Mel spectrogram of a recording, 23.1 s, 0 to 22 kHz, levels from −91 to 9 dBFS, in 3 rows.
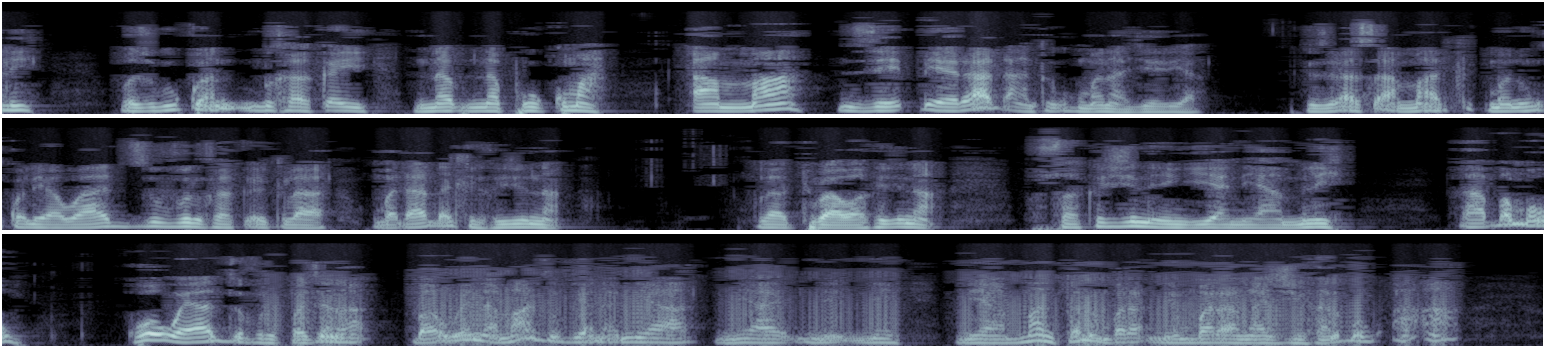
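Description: Across the whole clip the speech has a ringing, washy quality with a hiss that swells and falls along with the signal, and nothing is heard above about 15.4 kHz. The damage is heavy, and the sound points to low-bitrate encoding, likely WMA compression at around 24 kbps: a transform codec working in long blocks smears its quantisation noise over tens of milliseconds and, short of bits, drops weaker spectral lines altogether, leaving the ringing, washy residue heard here.

At 4.57 to 4.61 s, just before "ra dəgha", and again at 9.04 to 9.09 s, a brief hiss runs ahead of a sharp onset, and the attack itself comes across softened and smeared. This is pre-echo. The encoder spread its noise evenly across a block in which the attack arrived late, so noise scaled for the loud part also filled the quiet moment before it, reaching back about 49 ms and 41 ms respectively.

From 16.72 s to the end, the sound picks up a continuous robotic buzz at 172 Hz that is present only while there is signal. 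This is buffer tearing. The program writing a ring buffer and the hardware reading it have drifted until they cross inside every period, so a small slice of each buffer, around a twentieth, carries audio from roughly 10 ms earlier, with hard joins on either side. The buzz rate fits a 256-sample buffer.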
